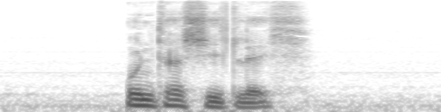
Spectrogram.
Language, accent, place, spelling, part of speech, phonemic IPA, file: German, Germany, Berlin, unterschiedlich, adjective / adverb, /ˈʊntɐˌʃiːtlɪç/, De-unterschiedlich.ogg
- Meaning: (adjective) different; differing, varying; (adverb) differently, in varying ways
